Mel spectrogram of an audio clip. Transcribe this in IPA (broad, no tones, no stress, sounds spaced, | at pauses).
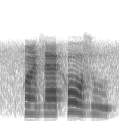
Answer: qʷ æ̃ z æ h ɔ z u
